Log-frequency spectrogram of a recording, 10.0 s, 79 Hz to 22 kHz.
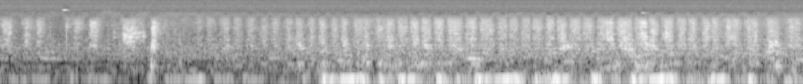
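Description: Hand rubbing a cloth back and forth on the painted steel trunk lid of a Mercedes W203, wiping off the adhesive residue left where the badge letters were removed. The strokes start about four seconds in and run at about three a second.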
